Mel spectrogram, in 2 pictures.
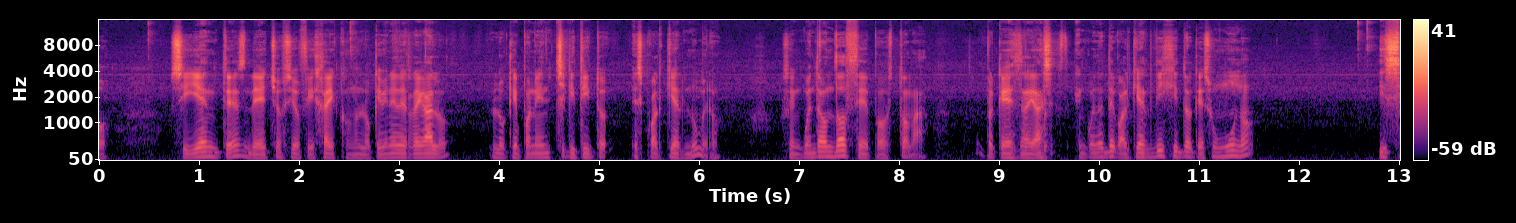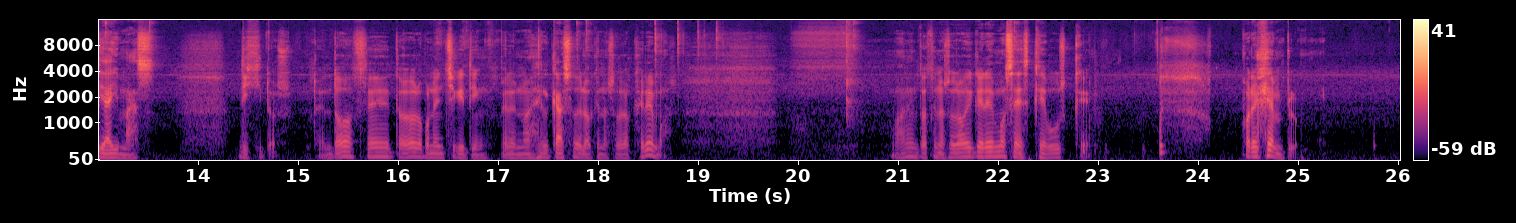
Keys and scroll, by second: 18.7 BackSpace.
